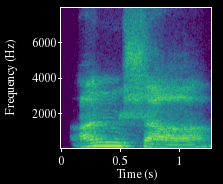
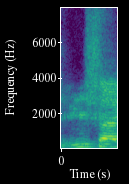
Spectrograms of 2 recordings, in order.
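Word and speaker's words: أنشأ: Do not say in because that meaning changes. Insha is totally different thing.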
